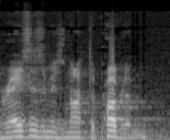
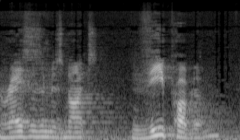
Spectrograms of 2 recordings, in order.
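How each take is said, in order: First: No word is given extra stress. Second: The word the is stressed. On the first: "where no uh, extra sign has been used to place an emphasis" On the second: "where the emphasis is on the word the"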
